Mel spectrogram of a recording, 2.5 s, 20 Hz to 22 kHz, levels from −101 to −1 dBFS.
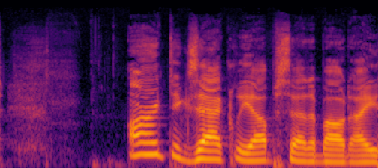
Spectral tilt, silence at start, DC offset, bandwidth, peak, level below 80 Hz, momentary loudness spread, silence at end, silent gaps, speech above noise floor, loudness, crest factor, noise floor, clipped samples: -5 dB/octave; 0.2 s; under 0.1%; 15 kHz; -8 dBFS; -58 dBFS; 3 LU; 0 s; none; 35 dB; -24 LUFS; 16 dB; -59 dBFS; under 0.1%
